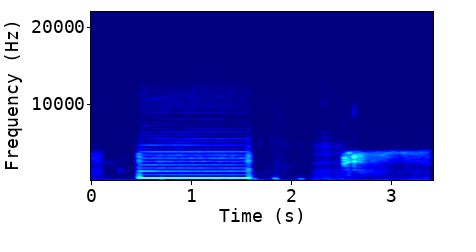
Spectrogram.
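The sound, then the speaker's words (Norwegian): A telephone call being placed to the newspaper VG: a steady ringing tone for about a second, then faint short bursts and a brief, higher electronic beep. “Vi må bare ringe VG sist, da.”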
